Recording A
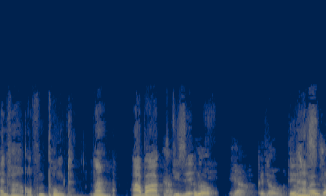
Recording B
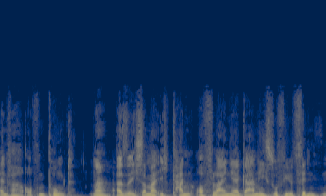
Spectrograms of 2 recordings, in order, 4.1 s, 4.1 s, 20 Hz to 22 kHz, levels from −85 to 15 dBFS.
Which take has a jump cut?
A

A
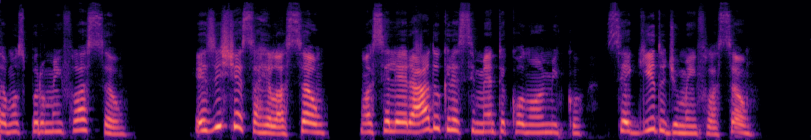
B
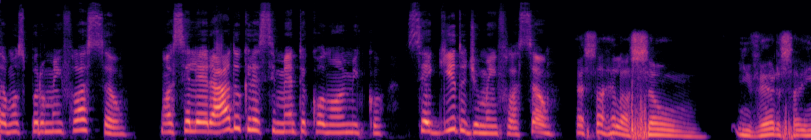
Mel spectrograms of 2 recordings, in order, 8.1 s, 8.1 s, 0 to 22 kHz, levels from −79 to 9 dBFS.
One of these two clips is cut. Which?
B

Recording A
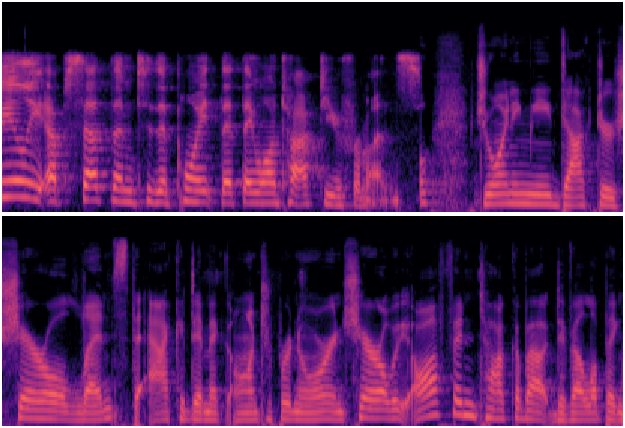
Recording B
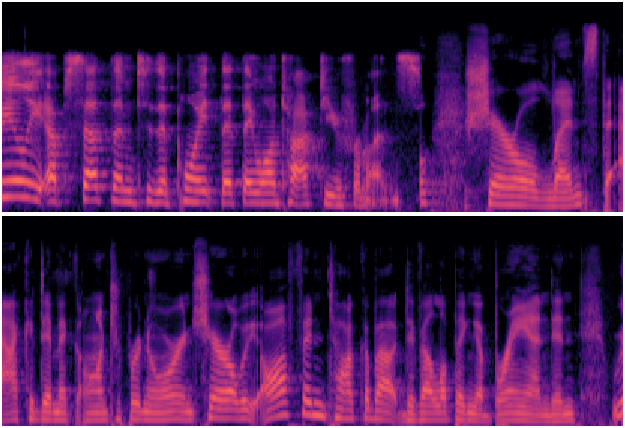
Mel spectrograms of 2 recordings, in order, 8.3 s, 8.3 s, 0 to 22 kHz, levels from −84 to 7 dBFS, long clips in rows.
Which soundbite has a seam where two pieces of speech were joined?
B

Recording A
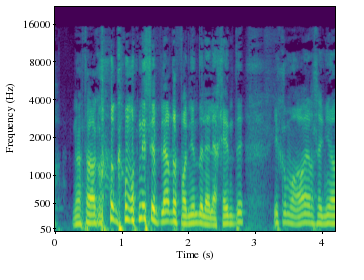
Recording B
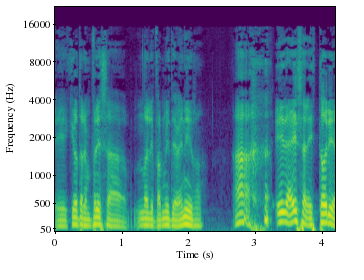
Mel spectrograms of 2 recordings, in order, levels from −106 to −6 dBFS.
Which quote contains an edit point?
B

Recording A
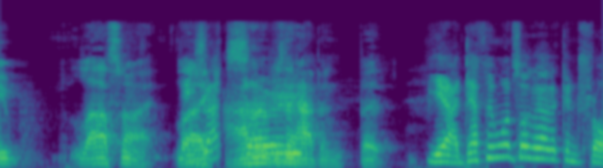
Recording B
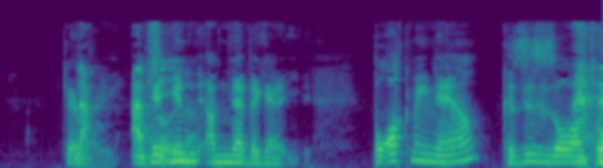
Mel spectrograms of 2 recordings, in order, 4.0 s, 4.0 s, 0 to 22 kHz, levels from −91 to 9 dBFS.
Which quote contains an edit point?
A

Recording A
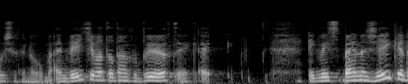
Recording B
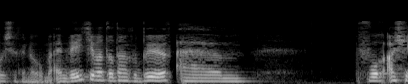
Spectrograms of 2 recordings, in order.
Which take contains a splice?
B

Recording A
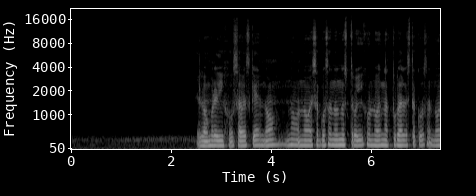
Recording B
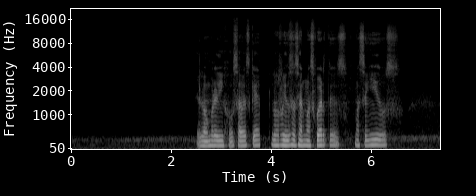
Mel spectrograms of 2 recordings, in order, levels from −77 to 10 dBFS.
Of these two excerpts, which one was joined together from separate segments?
B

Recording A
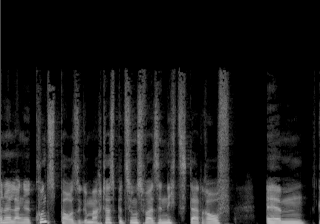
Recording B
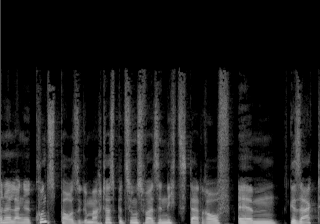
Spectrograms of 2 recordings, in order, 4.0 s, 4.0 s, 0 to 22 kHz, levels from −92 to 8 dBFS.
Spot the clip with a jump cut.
B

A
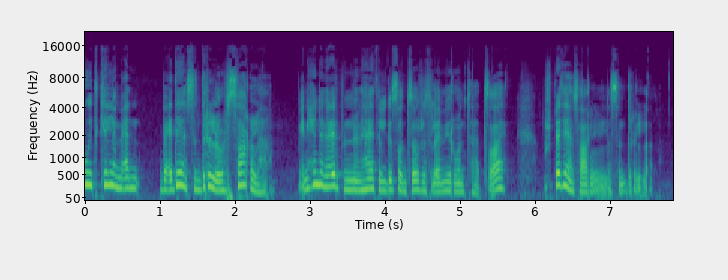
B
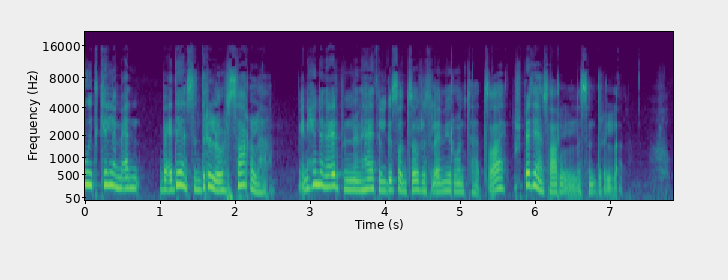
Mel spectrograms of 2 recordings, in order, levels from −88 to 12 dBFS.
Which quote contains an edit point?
B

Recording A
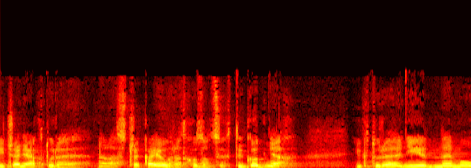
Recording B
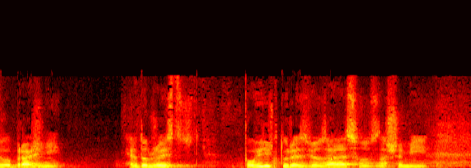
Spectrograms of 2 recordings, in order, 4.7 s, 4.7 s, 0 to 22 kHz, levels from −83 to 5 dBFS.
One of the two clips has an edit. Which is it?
B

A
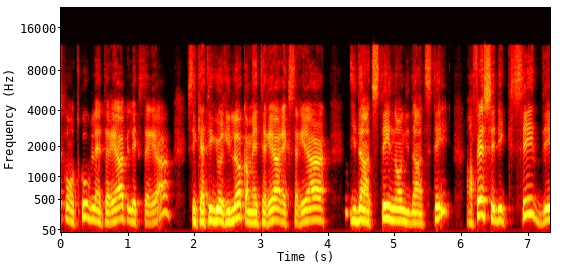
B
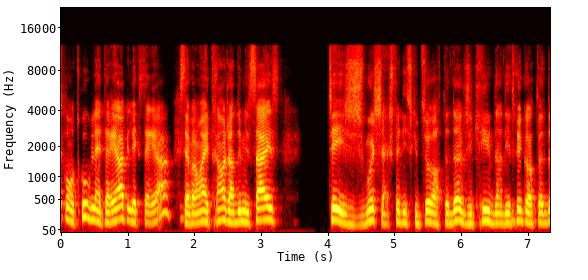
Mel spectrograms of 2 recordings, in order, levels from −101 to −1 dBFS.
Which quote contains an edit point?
B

